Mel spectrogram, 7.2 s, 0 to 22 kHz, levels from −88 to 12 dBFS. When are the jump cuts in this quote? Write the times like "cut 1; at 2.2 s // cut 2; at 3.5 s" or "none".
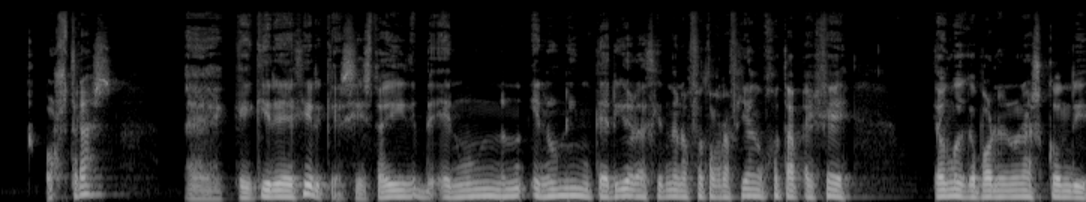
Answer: cut 1; at 2.7 s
